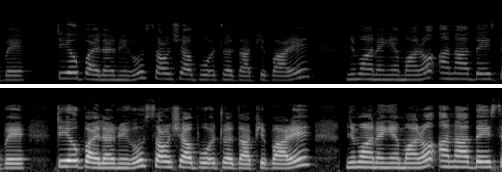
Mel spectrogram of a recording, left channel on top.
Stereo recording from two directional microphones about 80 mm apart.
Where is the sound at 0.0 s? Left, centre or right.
Right.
